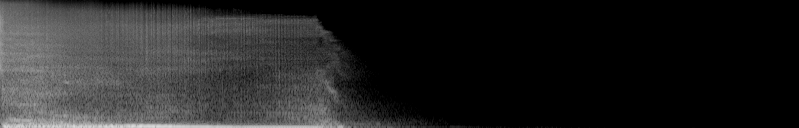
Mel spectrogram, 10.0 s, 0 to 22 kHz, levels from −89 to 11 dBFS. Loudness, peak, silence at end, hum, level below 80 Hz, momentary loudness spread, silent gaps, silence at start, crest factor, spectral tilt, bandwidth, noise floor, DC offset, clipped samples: -16 LUFS; 0 dBFS; 5.7 s; none; -16 dBFS; 15 LU; none; 0 s; 14 dB; -4.5 dB/octave; 20 kHz; under -90 dBFS; under 0.1%; under 0.1%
